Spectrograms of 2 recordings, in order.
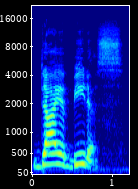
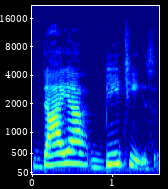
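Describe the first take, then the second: First: The ending sounds like "beat us". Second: The ending sounds like "bees". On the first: The speaker calls it wrong. "it's not diabetes" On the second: The speaker calls it right. "like the B with the stinger"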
